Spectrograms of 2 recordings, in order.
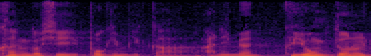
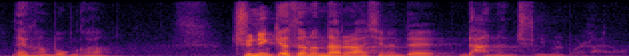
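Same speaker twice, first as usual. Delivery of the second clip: usual speaking voice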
